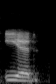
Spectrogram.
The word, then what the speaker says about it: Ead: really big orange tome this is iaid i think that's how you say her name it's e-a-d and she's awesome when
